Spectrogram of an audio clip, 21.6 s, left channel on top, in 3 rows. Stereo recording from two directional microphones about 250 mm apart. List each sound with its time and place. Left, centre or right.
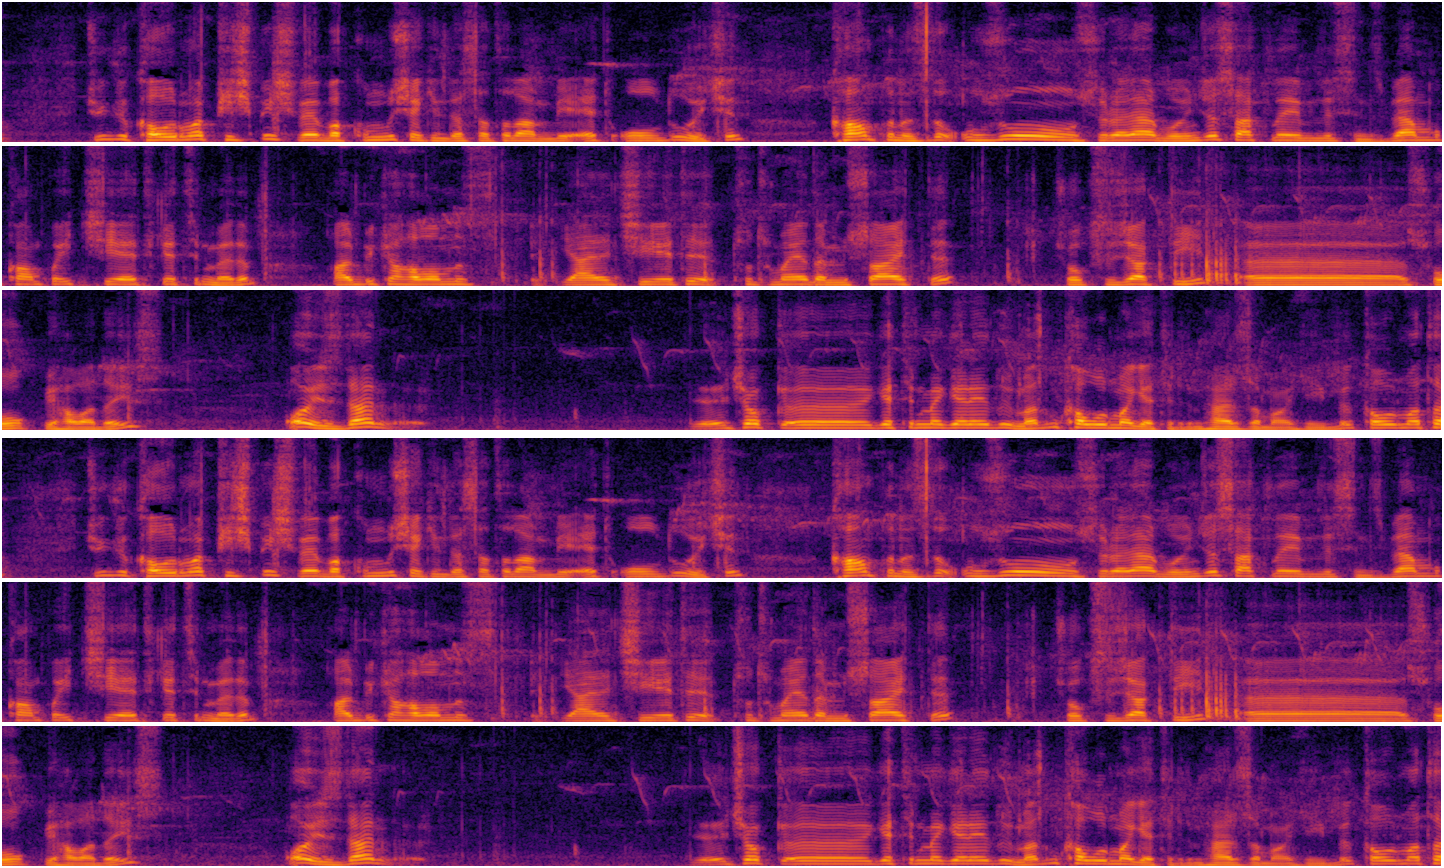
0.4 s speech: centre
9.7 s speech: right
10.0 s speech: centre
17.8 s speech: centre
